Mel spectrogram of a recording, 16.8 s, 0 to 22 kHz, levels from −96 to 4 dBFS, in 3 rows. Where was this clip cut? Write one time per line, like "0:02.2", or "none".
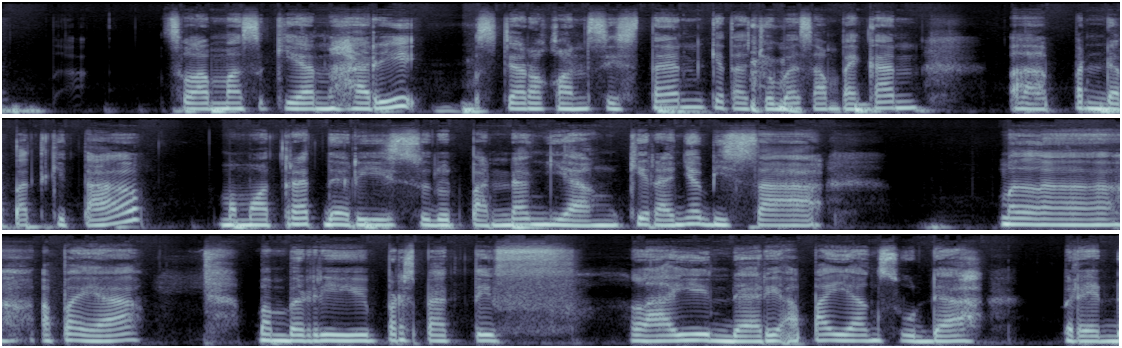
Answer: none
